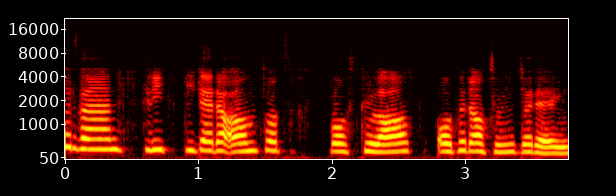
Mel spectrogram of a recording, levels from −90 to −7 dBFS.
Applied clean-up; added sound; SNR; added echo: neural mask model DeepFilterNet 3.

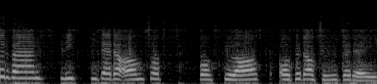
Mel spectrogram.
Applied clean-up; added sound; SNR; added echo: neural mask model RNNoise.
